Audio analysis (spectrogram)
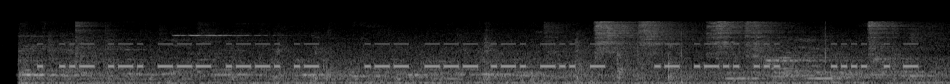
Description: Morse code, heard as a keyed tone, hand-sent with a paddle, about 24 wpm, 850 Hz, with the noise of a subway station. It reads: EUROPA WORDT ALS HET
